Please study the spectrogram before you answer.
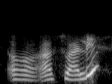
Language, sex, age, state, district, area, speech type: Assamese, female, 30-45, Assam, Lakhimpur, rural, conversation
